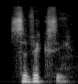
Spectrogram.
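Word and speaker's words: Sivinxi: n x i okay i pronounce it ceviche much easier on the tongue all right and well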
